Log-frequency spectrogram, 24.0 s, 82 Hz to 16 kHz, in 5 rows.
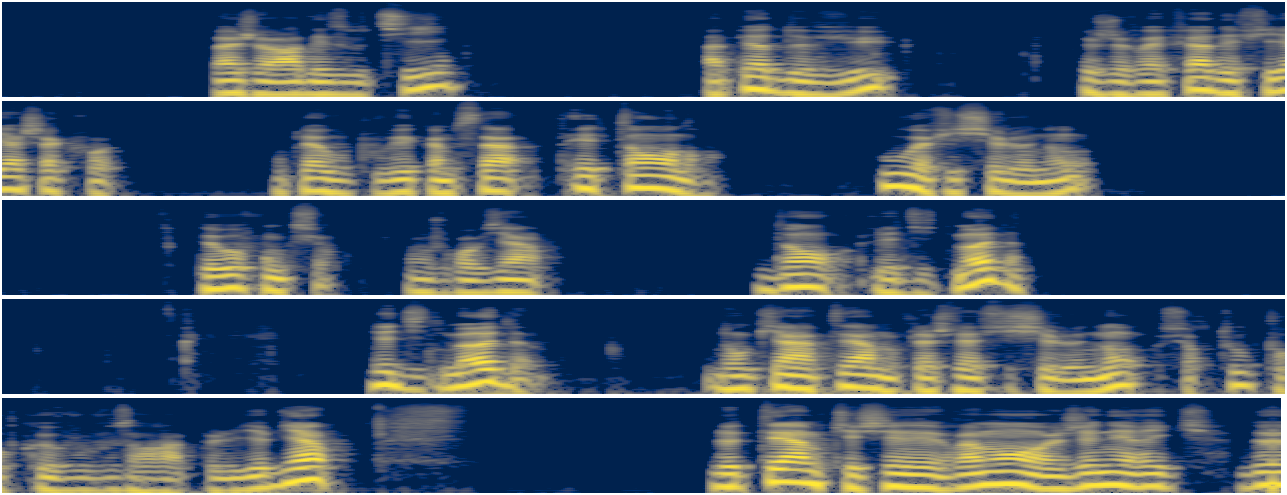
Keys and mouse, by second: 4.7-5.9 drag, 7.3-10.9 drag, 12.1-13.5 drag, 15.6 click, 18.0-19.5 drag.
